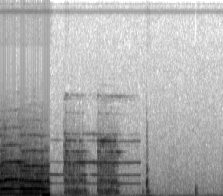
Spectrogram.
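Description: Film background music with sustained chords cuts off abruptly about a second in. A telephone then rings with one double ring, followed by a couple of faint clicks.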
